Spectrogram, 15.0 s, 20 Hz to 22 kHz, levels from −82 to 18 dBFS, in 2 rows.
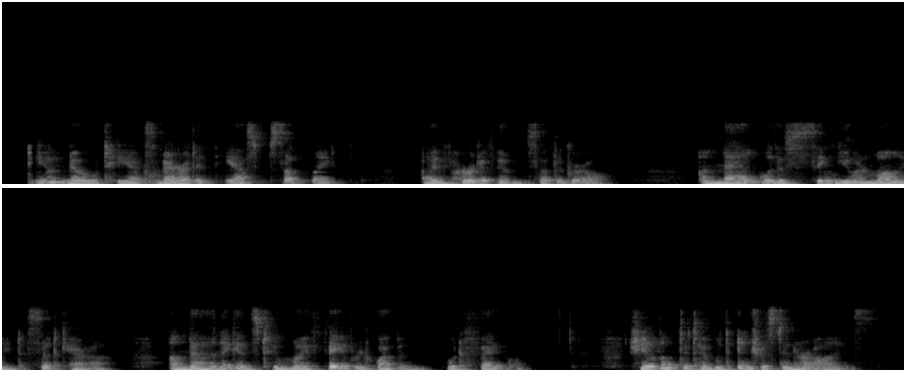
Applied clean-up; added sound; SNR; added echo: neural mask model DeepFilterNet 3.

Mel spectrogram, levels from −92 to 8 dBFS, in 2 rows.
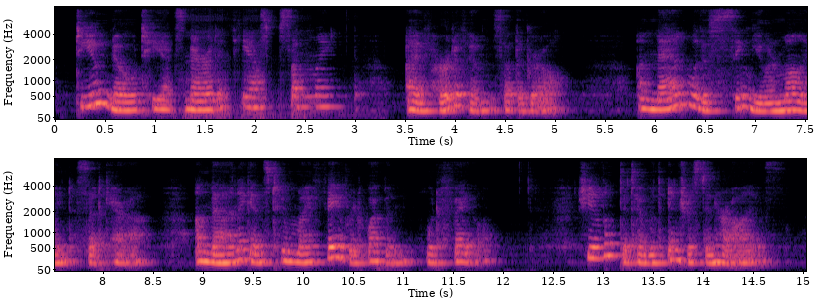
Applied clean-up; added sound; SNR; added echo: neural separator model SepFormer DNS4.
